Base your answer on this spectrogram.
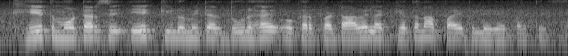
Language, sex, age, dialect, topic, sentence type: Magahi, male, 25-30, Central/Standard, agriculture, question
